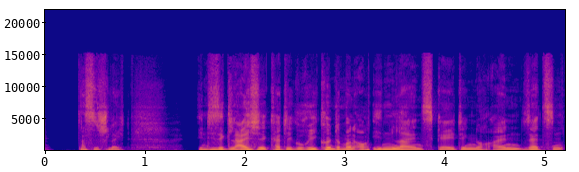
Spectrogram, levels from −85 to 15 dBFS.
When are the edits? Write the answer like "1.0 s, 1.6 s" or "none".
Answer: 3.2 s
